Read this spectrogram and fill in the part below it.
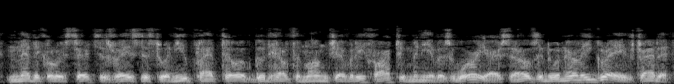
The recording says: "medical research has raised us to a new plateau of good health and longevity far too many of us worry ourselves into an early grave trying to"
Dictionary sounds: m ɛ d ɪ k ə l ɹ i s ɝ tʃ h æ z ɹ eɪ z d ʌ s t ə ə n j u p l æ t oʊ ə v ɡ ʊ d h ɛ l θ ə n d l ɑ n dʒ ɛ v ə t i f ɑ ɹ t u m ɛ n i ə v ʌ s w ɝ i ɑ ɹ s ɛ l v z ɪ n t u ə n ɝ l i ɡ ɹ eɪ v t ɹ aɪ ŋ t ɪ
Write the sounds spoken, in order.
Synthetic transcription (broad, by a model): m ɛ d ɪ k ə l ɹ i s ɝ tʃ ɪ z ɹ eɪ z d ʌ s t ə ə n j u p l æ t oʊ ə v ɡ ʊ d h ɛ l θ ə n l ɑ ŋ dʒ ɛ v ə t i f ɑ ɹ t u m ɛ n i ə v ʌ s w ɝ i ɑ ɹ s ɛ l v z ɪ n t u ə n ɝ l i ɡ ɹ eɪ v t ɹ aɪ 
